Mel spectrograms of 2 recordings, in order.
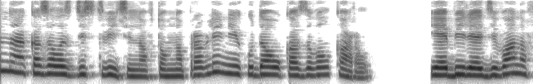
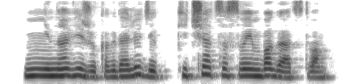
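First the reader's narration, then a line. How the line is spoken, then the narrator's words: Muttered under breath. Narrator (Russian): бросил он вполголоса, очевидно, не желая привлекать к себе внимания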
